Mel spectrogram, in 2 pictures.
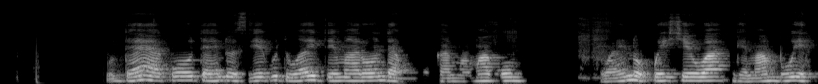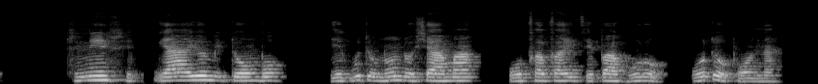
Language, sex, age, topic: Ndau, male, 25-35, health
